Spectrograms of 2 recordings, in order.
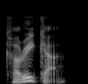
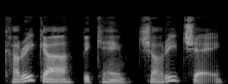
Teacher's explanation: the K sound had become a CH sound in Old English. So karika became chariche in Old English, and from that we eventually get the modern English word church.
